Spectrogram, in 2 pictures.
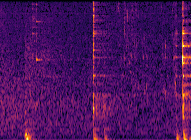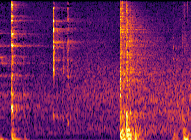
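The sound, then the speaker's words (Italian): Water is poured into wine in a chalice: several light, scattered clinks of vessels touching, then a short, soft splash of pouring near the end. Quiet, with no voices. “L'acqua unita al vino sia segno della nostra unione con la vita divina di colui che voluto assumere la nostra natura umana.”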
